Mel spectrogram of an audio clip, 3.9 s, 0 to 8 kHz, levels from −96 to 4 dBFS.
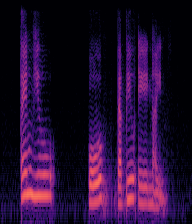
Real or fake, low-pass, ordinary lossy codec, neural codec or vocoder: fake; 7.2 kHz; Opus, 32 kbps; codec, 16 kHz, 0.5 kbps, FreqCodec, larger model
